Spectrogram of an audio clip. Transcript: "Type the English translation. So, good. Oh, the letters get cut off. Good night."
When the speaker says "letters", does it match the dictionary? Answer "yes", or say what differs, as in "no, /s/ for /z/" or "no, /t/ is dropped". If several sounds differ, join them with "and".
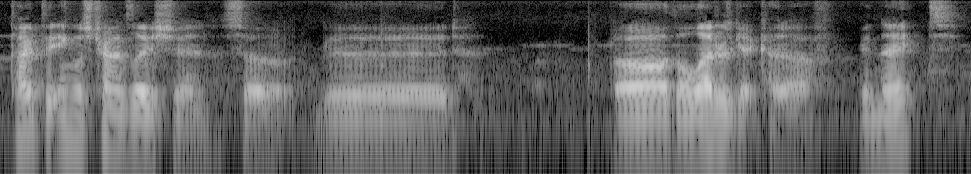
yes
